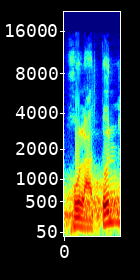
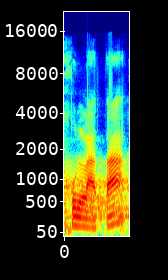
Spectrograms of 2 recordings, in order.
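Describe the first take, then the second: First: The word ends with an 'un' sound. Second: The word ends with a short 'a' sound. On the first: "dibaca ropa semua" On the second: "baca fathah"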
